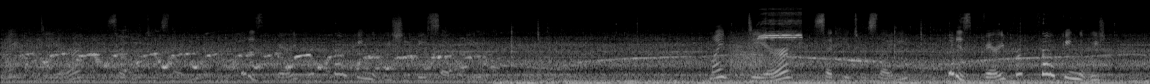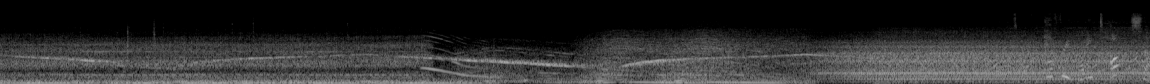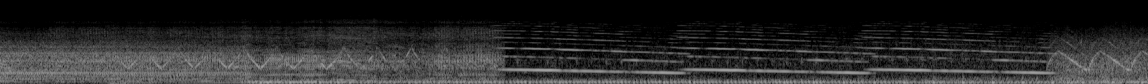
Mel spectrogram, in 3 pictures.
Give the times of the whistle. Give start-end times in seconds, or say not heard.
7.2-8.1.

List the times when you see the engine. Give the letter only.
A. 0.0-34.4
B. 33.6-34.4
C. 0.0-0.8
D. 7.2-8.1
A.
